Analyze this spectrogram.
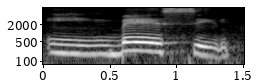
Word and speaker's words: imbécil: então magia e Mara a palavra imbecil no espanhol eu vou ter imbécil Então esse imbécil fica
